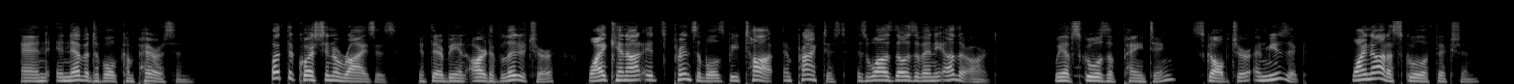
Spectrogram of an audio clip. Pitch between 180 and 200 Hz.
No: medium, 170 Hz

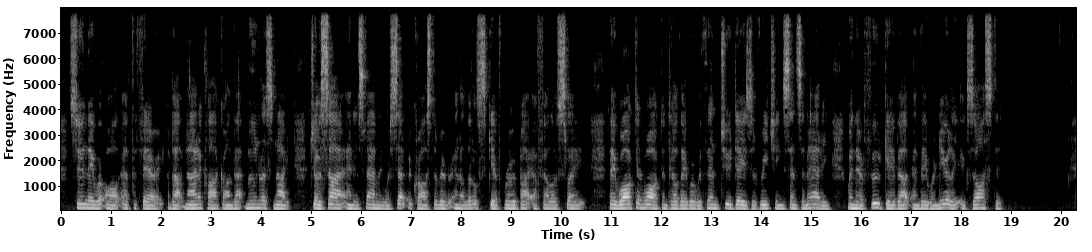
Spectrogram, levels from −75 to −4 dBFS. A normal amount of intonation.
No: narrow, 2.1 semitones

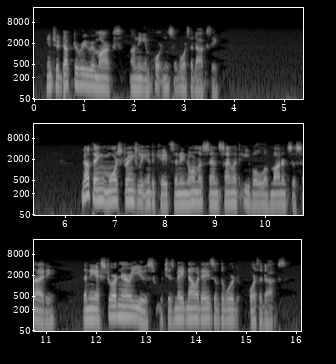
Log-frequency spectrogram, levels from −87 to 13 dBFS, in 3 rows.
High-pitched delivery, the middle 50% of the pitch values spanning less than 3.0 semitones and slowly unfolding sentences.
No: low, 105 Hz; narrow, 2.6 semitones; slow, 115 wpm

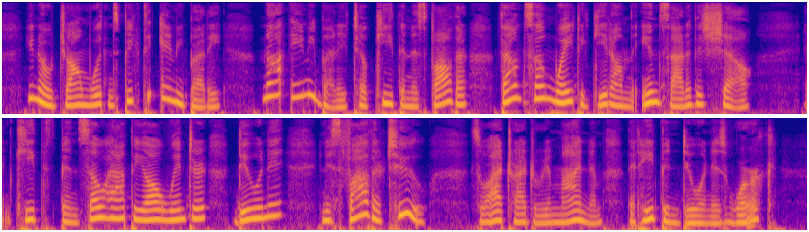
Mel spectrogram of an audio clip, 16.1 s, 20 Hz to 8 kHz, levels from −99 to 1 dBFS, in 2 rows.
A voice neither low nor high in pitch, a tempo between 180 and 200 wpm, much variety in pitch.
No: high, 200 Hz; average, 185 wpm; wide, 6.8 semitones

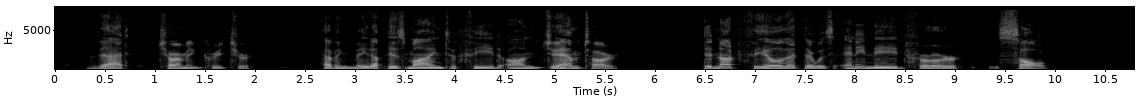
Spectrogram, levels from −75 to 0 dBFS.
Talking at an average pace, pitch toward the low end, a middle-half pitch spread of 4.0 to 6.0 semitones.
No: slow, 130 wpm; low, 130 Hz; average, 5.3 semitones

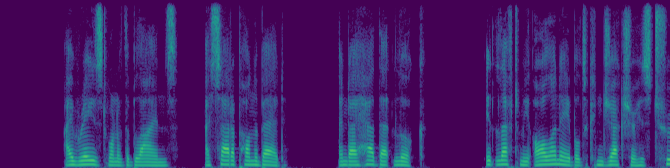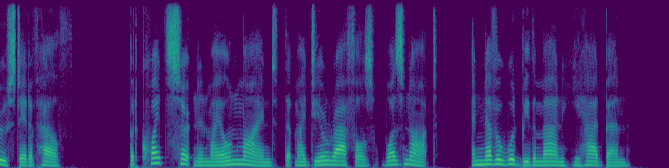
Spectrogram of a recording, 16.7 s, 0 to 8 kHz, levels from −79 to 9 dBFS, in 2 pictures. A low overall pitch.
No: medium, 170 Hz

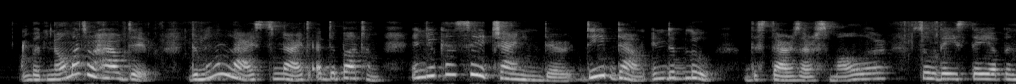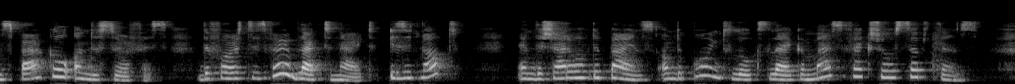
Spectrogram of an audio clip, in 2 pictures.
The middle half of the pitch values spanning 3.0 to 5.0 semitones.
No: wide, 5.5 semitones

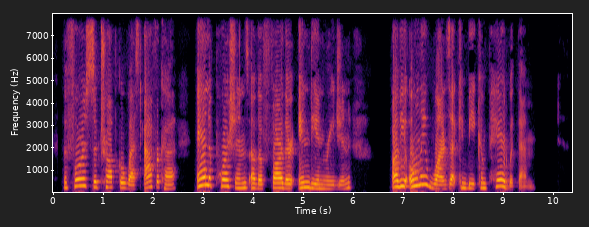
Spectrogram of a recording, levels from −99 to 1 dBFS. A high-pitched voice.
Yes: high, 220 Hz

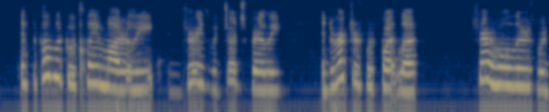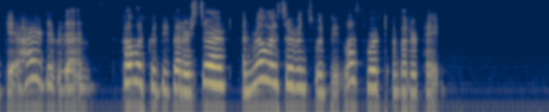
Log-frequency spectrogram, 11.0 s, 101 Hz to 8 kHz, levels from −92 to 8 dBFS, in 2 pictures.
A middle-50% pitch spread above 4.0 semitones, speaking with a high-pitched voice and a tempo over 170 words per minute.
Yes: average, 4.7 semitones; very high, 270 Hz; average, 200 wpm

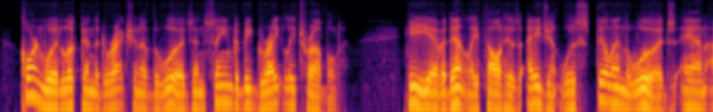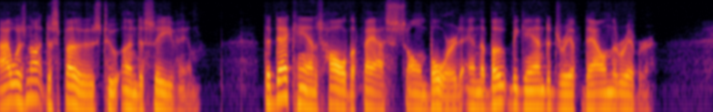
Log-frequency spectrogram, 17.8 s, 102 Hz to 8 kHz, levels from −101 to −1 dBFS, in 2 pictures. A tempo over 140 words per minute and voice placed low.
Yes: average, 160 wpm; low, 115 Hz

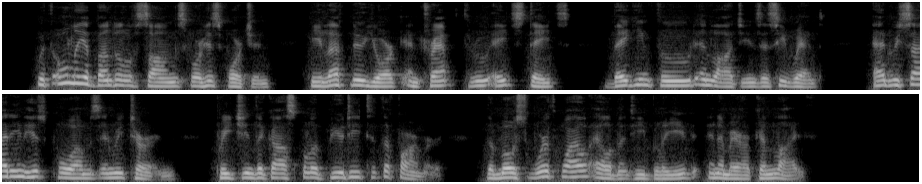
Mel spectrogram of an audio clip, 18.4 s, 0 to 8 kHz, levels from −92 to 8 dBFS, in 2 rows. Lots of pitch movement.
No: average, 4.0 semitones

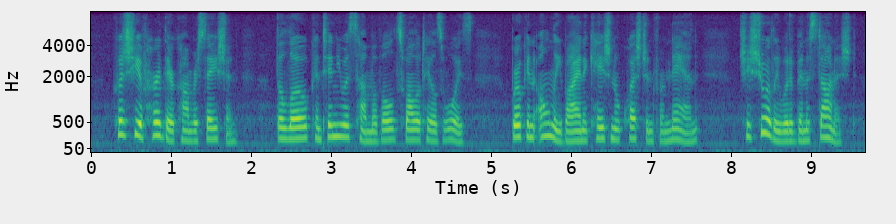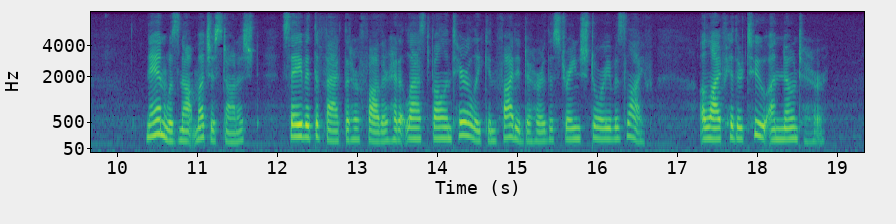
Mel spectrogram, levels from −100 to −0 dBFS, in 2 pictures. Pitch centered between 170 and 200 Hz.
Yes: medium, 185 Hz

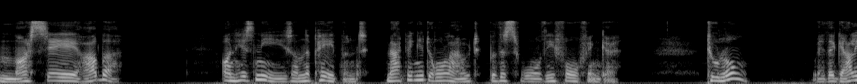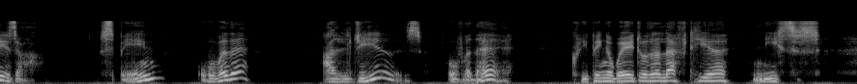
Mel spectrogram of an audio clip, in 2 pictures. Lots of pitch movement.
No: average, 4.3 semitones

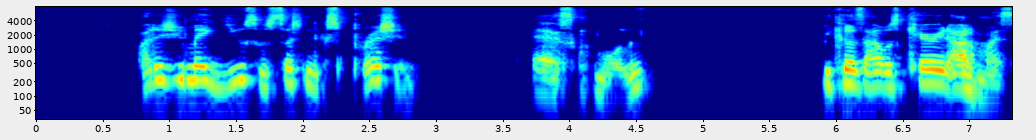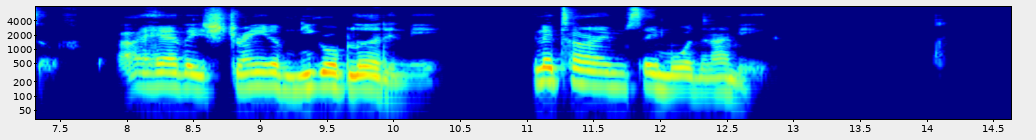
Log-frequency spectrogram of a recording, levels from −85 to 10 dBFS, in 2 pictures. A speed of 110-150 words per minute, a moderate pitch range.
Yes: average, 145 wpm; average, 5.0 semitones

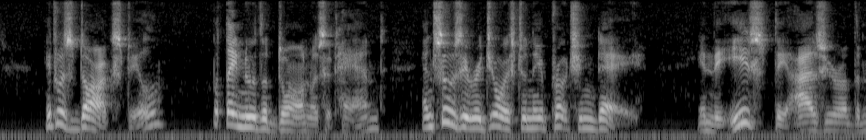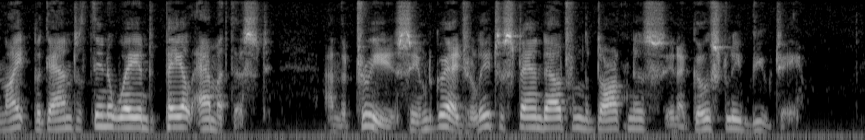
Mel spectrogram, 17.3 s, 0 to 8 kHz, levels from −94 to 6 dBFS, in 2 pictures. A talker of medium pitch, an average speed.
Yes: medium, 170 Hz; average, 170 wpm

